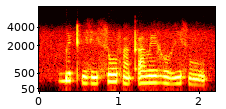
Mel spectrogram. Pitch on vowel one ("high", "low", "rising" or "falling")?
high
